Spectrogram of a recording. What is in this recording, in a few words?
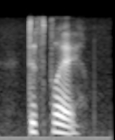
"display", English; AWL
